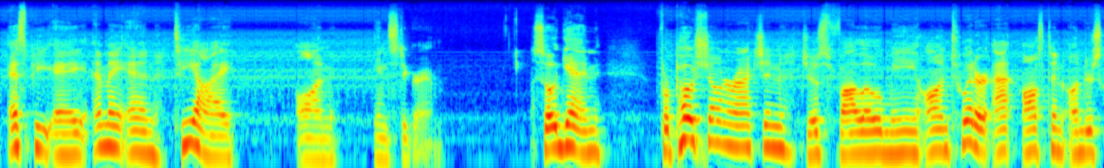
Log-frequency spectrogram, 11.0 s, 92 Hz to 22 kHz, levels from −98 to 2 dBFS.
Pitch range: 145-180 Hz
